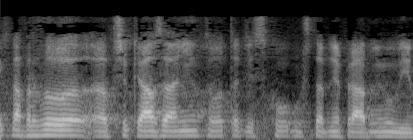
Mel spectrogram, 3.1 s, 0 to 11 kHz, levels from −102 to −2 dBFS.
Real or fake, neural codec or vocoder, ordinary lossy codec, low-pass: fake; codec, 16 kHz, 1 kbps, FunCodec, trained on LibriTTS, 50 frames a second; MP3, 32 kbps; 7.2 kHz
